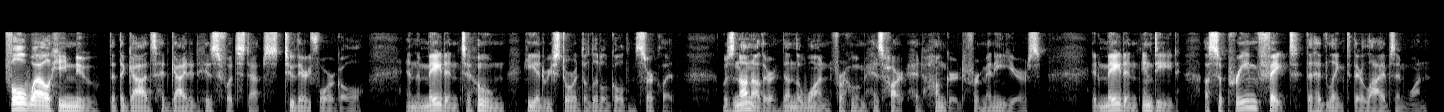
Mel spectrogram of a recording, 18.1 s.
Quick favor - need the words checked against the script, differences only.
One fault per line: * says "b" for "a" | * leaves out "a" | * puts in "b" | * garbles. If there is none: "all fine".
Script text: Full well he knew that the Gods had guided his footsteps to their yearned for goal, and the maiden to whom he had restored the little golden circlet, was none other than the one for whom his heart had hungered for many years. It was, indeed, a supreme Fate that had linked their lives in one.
* leaves out "yearned"
* says "maiden" for "was"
